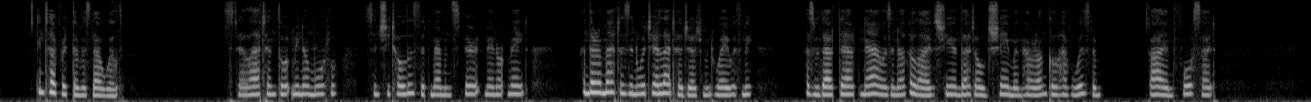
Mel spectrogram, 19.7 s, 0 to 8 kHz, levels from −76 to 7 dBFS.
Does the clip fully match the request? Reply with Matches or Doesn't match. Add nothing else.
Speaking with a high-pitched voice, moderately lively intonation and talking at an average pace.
Doesn't match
